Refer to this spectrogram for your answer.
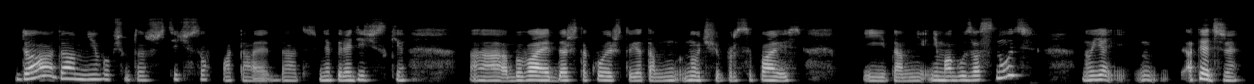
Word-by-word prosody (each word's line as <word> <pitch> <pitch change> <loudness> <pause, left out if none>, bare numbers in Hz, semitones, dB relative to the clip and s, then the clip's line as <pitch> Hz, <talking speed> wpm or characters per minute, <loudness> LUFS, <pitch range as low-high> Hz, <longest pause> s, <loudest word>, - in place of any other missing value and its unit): Да, 285 - +5
да, 265 -5 +5
мне, 235 -1 0
в 235 - -4
общем-то, 215 -2 -7
6 195 +4 -7
часов 220 +1 -7
хватает, 180 - -6
да. 180 -1 -6
То 175 - -19
есть - - -17
у 190 - -4
меня 195 - 0
периодически, 195 0 -2 0.6
э, 180 -3 +2
бывает 190 +1 +7
даже 190 +1 +2
такое, 190 0 0
что 185 - -7
я, 180 +1 0
там, 170 -2 -3
н 185 +4 -4
ночью 195 0 -1
просыпаюсь 190 -1 +1 0.6
и, 170 -1 -4
там, 165 0 -2
ни 170 - -5
не 195 - 0
могу 190 +1 +3
заснуть. 300 - 0 0.5
Но 200 - -1
я 215 +1 +3
и, 210 0 -13
м 210 +1 -5 0.2
Опять 225 -5 +4
же, 185 0 -2
195 Hz, 170 wpm, -24 LUFS, 185-210 Hz, 0.6 s, бывает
